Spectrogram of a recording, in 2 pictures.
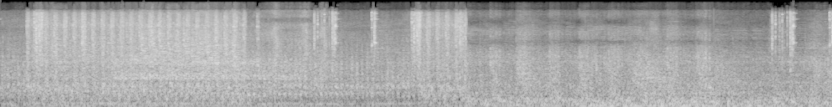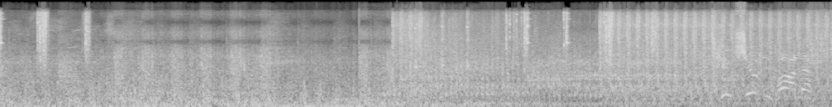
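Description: Sustained heavy gunfire in the Driver: San Francisco video game, loud and continuous bursts over wind and churning water noise, with no talking.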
